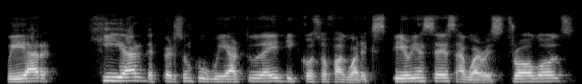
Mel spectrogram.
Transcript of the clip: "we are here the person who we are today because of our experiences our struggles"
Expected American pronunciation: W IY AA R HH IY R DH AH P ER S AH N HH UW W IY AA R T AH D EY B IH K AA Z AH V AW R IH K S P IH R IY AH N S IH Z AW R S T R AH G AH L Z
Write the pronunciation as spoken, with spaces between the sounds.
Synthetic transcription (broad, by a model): W IY AA R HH IY R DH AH P ER S AH N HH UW W IY AA R T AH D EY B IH K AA S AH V AW R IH K S P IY R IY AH N S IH S AW R S T R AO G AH L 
